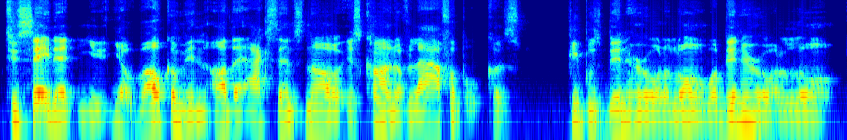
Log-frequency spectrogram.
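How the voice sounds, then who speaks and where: A man's voice: medium pitch, steady tone, brisk, a bit bright. A man from Bermuda with a Bermudian accent, an actor chatting as an interview guest and acting out bits of quoted dialogue as he tells stories. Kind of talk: casual conversational interview, anecdotal.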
